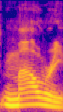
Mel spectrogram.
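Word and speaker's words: Māori: Um, I think his name is pronounced Cir Caia. Okay. He is an indigenous, it's an indigenous Mayori name.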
